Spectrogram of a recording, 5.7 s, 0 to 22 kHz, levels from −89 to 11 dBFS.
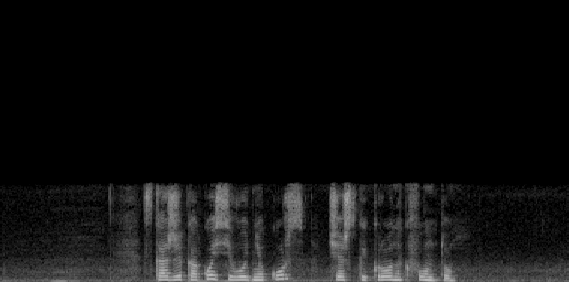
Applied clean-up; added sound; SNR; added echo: none; none; none; none.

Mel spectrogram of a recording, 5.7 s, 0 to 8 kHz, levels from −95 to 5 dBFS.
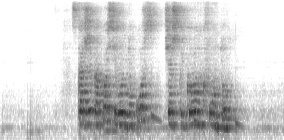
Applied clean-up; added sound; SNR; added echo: neural separator model SepFormer DNS4.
